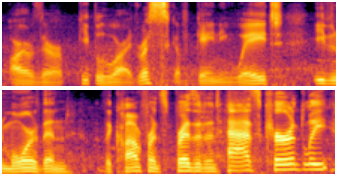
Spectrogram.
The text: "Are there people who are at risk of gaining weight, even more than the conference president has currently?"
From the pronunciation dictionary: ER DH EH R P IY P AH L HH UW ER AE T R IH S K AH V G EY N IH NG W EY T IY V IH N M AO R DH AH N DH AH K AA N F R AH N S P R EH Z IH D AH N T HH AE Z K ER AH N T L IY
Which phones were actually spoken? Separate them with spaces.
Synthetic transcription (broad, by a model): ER DH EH R P IY P L HH UW ER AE T R IH S K AH V G EY N IH NG W EY T IY V IH N M AO R DH AH N DH AH K AA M F R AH N S P R EH Z IH D AH N T HH AE Z K ER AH N T L IY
